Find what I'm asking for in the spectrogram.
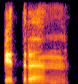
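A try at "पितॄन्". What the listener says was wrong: And the double sound is coming in the r, not in the in. So it's pitra, r, right? And it is double r. So that's why it's not pitran. It's pitran. It's a long r. Think of it that way.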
